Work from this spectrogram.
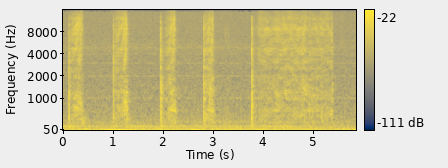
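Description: The end of an orange paintbrush traces over the lid of a flat, printed cardboard paint-set box, making repeated dry, scratchy rubbing strokes with a bright, hissy texture. The strokes come at uneven intervals over a steady low hum, and the last one stretches into a longer, softer rub.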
